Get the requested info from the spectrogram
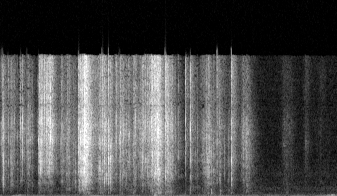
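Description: Foil wrapper of a trading-card pack crinkling as it is handled and torn open, in a run of rustles that is loudest about one and two seconds in and dies away near the end.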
